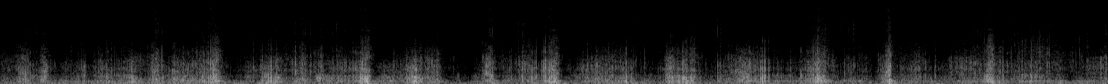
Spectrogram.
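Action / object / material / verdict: scrape / foam microphone windscreen / foam / none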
